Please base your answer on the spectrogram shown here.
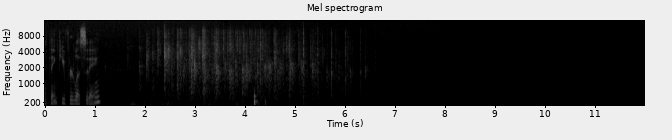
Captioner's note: applause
